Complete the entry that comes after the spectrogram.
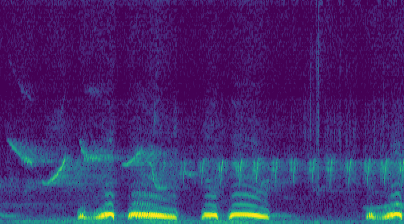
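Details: Deep-voiced wild spotted dove heard while being lured on a branch with a decoy in Thailand; low, rounded coos, a short note then a longer drawn one, repeated, over a thin high-pitched ticking background.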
